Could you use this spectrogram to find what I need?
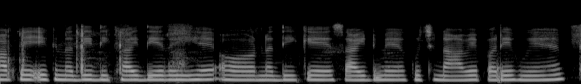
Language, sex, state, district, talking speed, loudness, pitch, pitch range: Hindi, female, Bihar, Bhagalpur, 185 wpm, -29 LUFS, 210 Hz, 205-215 Hz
